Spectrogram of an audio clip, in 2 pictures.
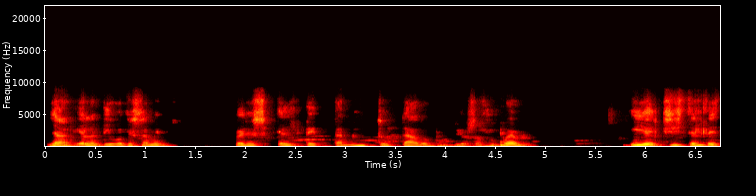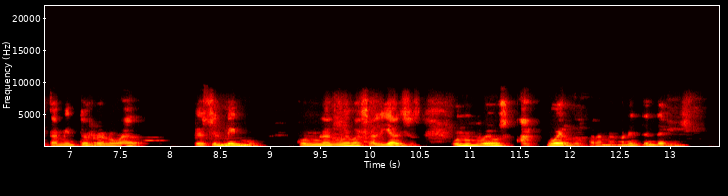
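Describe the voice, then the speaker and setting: A man's voice: medium pitch, moderate pace, dark tone, breathy edge. A man giving an unscripted Bible teaching, asking rhetorical questions and answering them himself. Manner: spoken, unscripted, with restarts. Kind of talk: religious teaching talk.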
